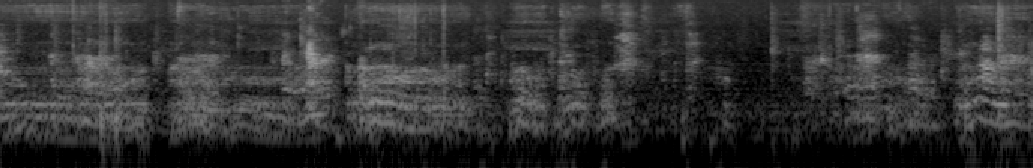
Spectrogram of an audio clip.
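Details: Cooper and Sophie, two dogs, vocalizing at each other indoors, Sophie teaching Cooper guard-dog behaviour; continuous rough, tonal growls and grumbling barks rising and falling throughout, with brief sharp bursts.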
